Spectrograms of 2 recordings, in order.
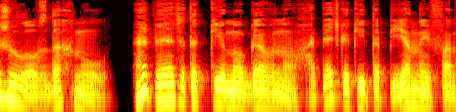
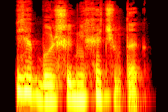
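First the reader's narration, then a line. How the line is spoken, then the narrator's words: Sobbing young woman. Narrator (Russian): всхлипнула девушка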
